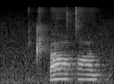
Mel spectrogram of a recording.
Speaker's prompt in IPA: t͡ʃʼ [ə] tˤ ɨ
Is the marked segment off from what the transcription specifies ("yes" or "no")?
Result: yes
